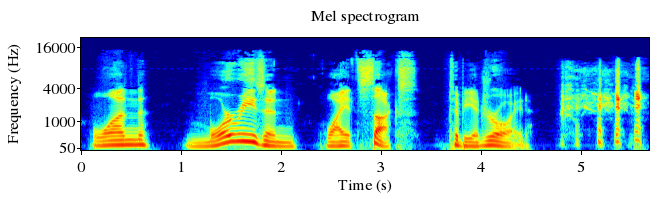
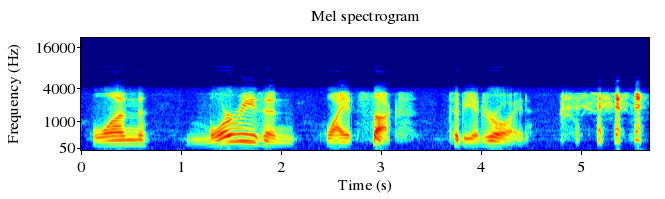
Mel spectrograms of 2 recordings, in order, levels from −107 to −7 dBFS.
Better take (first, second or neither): first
